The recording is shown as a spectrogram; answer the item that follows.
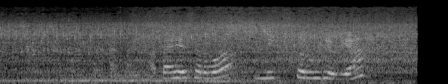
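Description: Chopped onion and ginger-garlic-chilli paste sizzling steadily in hot oil and butter in an aluminium pot. From about halfway in, a spatula stirs them, scraping the pot in a few short, sliding, pitched strokes.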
